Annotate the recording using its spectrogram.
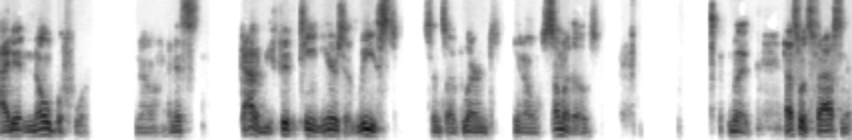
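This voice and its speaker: In a dry, close recording with no echo, a man talks fairly quickly in a fairly low voice. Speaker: jiu jitsu instructor and content creator. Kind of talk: casual chat. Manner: fast when excited; animated.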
